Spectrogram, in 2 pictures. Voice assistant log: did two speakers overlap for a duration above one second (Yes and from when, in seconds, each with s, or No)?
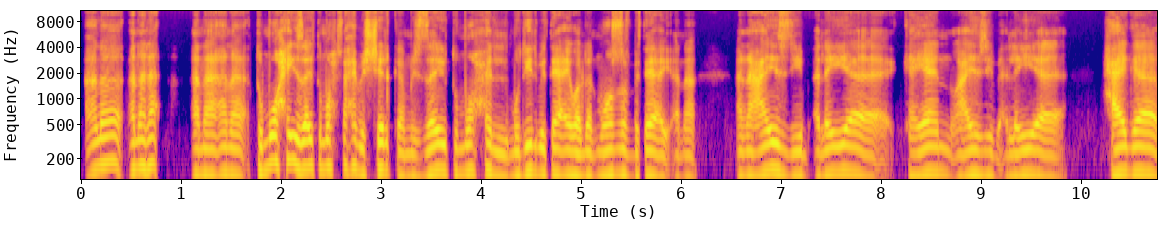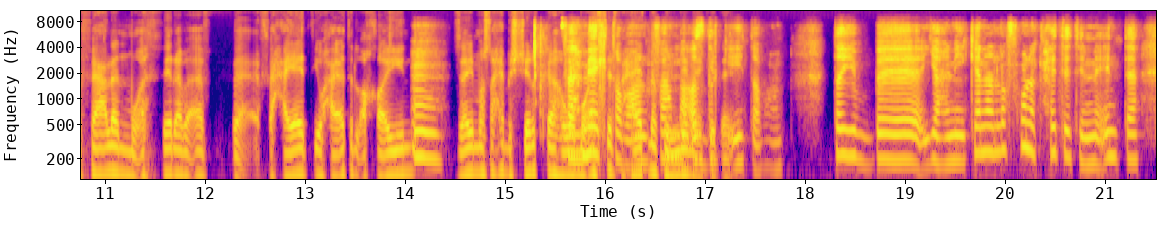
Yes, from 15.6 s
